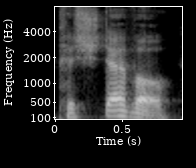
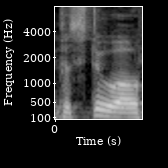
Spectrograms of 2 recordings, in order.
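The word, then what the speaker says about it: pisteuo: student says in class shouldn't that verb be pronounced pistevo and i said look son i've been saying pastuo for 50 years it's going to take me a while i can't imagine pronouncing that word pistevo it just doesn't communicate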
